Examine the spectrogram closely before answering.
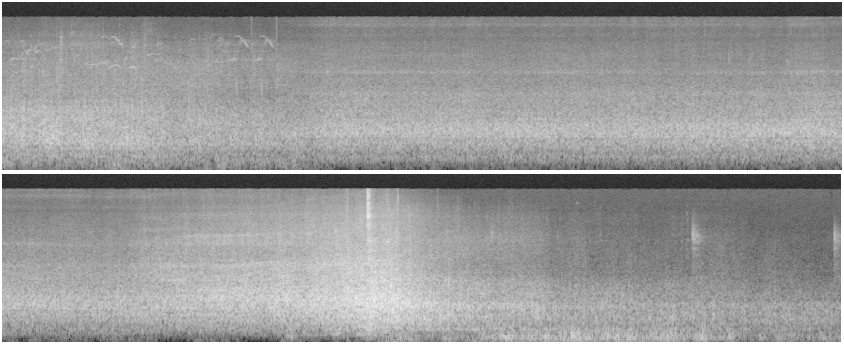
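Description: Tyres crunch on a gravel road.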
